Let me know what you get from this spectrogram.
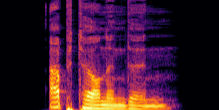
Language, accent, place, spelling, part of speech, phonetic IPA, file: German, Germany, Berlin, abtörnenden, adjective, [ˈapˌtœʁnəndn̩], De-abtörnenden.ogg
- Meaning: inflection of abtörnend: 1. strong genitive masculine/neuter singular 2. weak/mixed genitive/dative all-gender singular 3. strong/weak/mixed accusative masculine singular 4. strong dative plural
